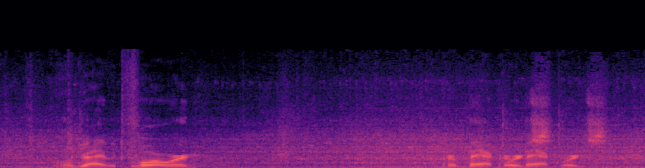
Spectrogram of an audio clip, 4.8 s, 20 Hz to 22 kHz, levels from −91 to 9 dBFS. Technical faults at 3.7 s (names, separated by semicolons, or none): doubled audio track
